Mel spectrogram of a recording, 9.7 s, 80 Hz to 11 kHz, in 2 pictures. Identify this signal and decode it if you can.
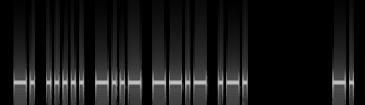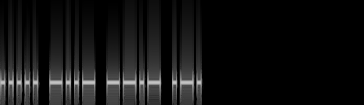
Morse code, heard as a keyed tone, about 22 wpm, 700 Hz. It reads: N5XQR N5XQR
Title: USA Call Signs - 5 Characters - Repeated 2x - 22wpm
